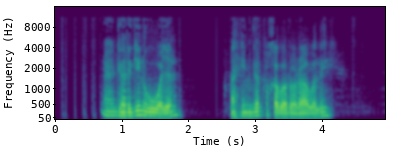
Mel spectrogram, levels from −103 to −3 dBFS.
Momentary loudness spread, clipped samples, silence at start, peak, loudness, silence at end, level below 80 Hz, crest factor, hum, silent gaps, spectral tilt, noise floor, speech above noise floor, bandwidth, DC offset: 12 LU; under 0.1%; 0.7 s; -12 dBFS; -28 LUFS; 0.8 s; -64 dBFS; 18 dB; none; 2.32-2.42 s; -9.5 dB/octave; -76 dBFS; 49 dB; 11 kHz; under 0.1%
